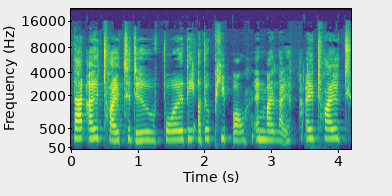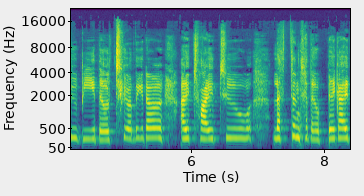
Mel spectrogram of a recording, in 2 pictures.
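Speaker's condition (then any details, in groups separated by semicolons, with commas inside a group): Deafness; deaf accent combined with Texas accent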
